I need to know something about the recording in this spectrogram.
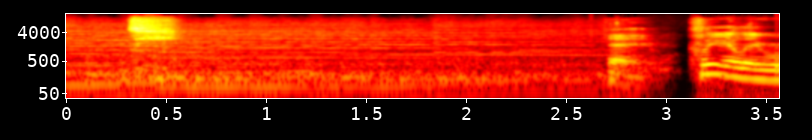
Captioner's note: scoffs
